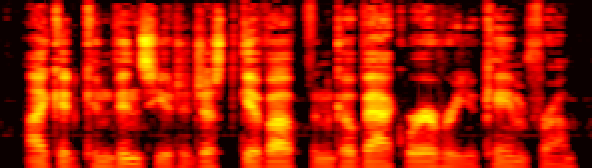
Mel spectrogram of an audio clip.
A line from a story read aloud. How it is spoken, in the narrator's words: she said, keeping her voice even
